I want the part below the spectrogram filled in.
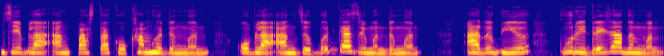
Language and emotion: Bodo, sad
